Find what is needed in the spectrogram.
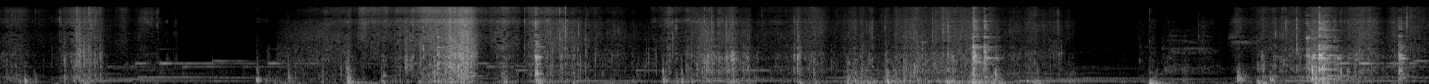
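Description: Plastic bubble wrap and cardboard rustling and crinkling, with occasional knocks, as a wrapped metal towel-warmer frame is worked out of its box. Background music with held notes plays underneath.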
